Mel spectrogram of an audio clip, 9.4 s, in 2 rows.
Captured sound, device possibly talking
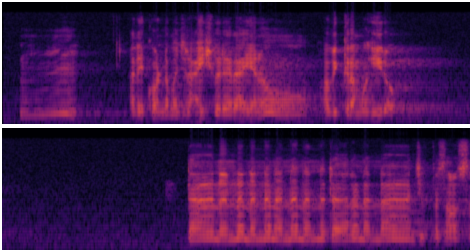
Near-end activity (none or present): none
